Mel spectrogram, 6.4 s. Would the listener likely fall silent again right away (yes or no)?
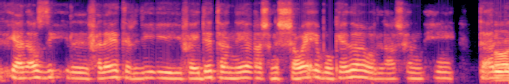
no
